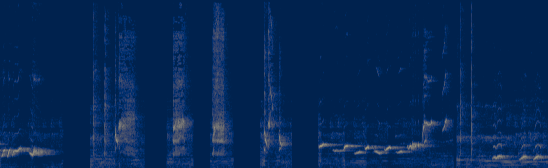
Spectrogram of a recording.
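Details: White-rumped shama singing, a morning song meant to set silent birds singing: a whistled opening, several harsh rasping bursts separated by pauses, then a run of quick whistled trills.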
